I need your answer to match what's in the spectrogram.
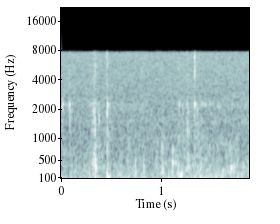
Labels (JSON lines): {"label": "ambient", "recorder": "HydroMoth"}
